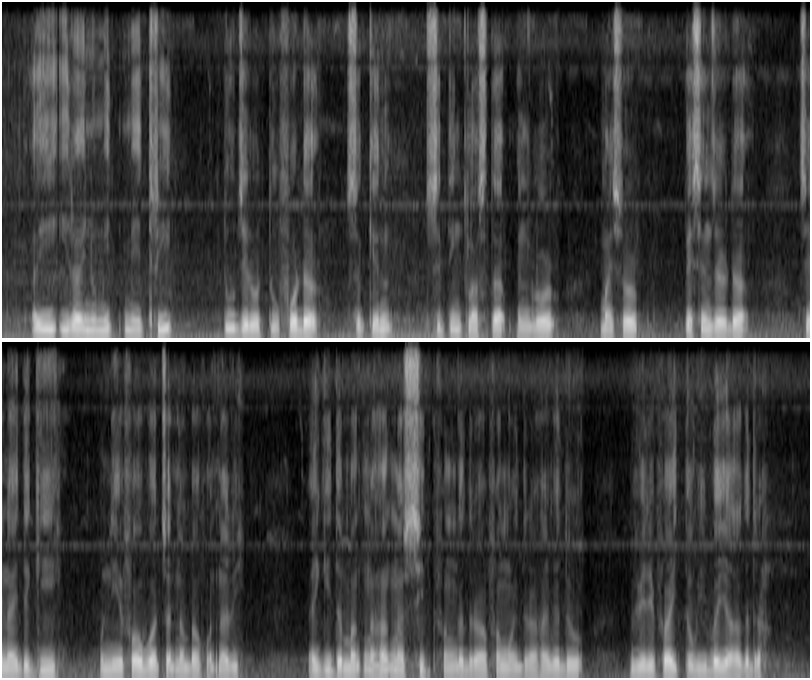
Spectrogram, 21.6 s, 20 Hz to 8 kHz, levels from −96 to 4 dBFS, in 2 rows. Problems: background sounds at intervals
